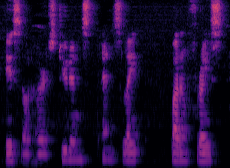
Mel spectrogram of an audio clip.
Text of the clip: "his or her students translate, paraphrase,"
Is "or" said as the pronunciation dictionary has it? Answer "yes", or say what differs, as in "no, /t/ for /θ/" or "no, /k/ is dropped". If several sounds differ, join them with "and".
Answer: no, /l/ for /ɹ/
